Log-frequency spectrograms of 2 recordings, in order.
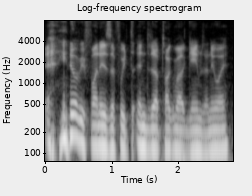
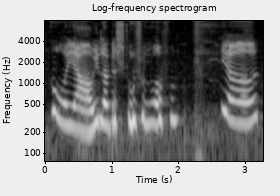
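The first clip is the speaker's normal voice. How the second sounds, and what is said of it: Put-on German accent. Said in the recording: “Can you do like a German accent? Without yelling”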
